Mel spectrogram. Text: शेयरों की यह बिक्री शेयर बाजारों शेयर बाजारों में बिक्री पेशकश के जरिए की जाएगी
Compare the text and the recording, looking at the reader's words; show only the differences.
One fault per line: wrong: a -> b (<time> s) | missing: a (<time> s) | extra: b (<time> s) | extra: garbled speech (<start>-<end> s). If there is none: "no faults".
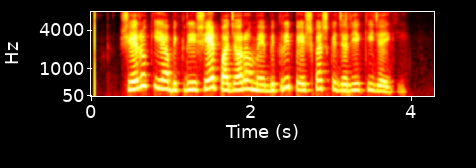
missing: शेयर बाजारों (2.0 s)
